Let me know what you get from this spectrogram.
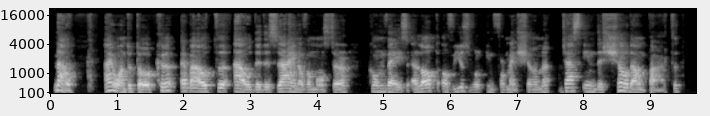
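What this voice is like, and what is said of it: Strong Italian accent. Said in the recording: “my horrible, horrible Italian accent”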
